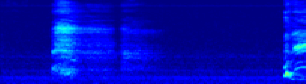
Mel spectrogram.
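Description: A person's short breathy gasp about a second in, trailing off over the next second, with faint room tone before and after.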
